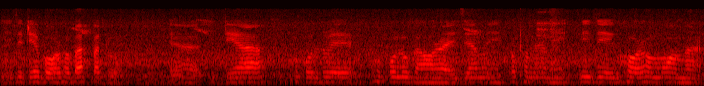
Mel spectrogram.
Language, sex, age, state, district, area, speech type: Assamese, female, 60+, Assam, Lakhimpur, rural, spontaneous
